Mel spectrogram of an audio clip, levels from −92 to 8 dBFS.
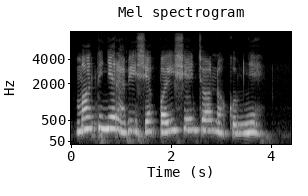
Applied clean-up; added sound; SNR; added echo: none; none; none; reverberation time 0.4 s.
